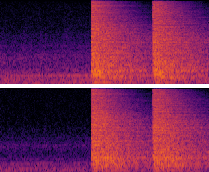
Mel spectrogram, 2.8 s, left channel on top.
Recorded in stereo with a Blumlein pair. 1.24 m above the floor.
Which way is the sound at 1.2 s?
10° left.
